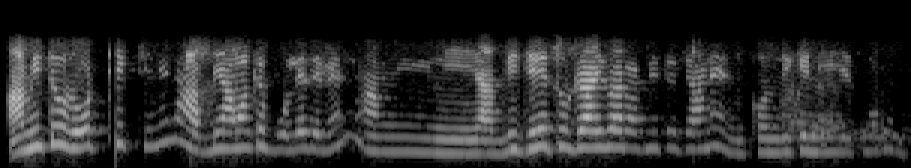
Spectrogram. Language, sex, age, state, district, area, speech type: Bengali, female, 60+, West Bengal, Hooghly, rural, conversation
